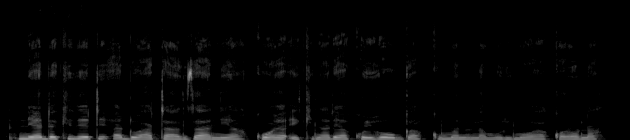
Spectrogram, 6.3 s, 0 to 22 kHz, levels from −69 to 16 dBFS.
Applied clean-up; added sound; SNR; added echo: none; none; none; none.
